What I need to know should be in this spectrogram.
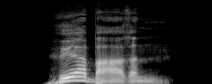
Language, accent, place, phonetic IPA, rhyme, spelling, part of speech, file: German, Germany, Berlin, [ˈhøːɐ̯baːʁəm], -øːɐ̯baːʁəm, hörbarem, adjective, De-hörbarem.ogg
- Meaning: strong dative masculine/neuter singular of hörbar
